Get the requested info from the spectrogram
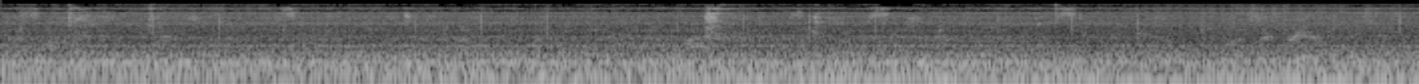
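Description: Airliner cabin noise on the approach to landing: a steady, dense low rumble of engines and airflow, with a deeper drone building from about four seconds in.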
